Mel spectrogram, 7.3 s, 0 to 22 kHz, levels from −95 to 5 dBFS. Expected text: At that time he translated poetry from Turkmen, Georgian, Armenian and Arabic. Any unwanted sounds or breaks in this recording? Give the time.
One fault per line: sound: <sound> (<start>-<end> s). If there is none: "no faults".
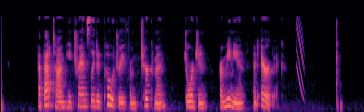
sound: chirp (5.9-6.1 s)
